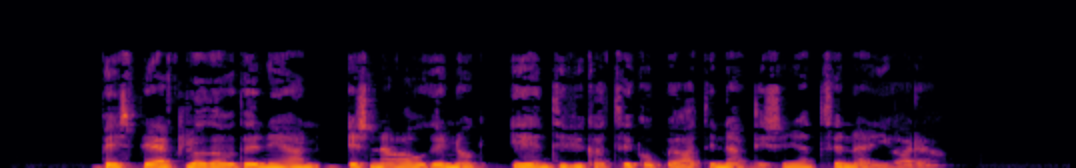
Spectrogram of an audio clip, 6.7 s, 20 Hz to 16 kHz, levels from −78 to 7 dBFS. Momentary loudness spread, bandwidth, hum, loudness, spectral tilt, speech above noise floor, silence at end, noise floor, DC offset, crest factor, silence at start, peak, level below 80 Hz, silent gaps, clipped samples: 7 LU; 11.5 kHz; none; -19 LUFS; -6 dB/octave; 52 dB; 0.85 s; -71 dBFS; under 0.1%; 18 dB; 0.6 s; -2 dBFS; -74 dBFS; none; under 0.1%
